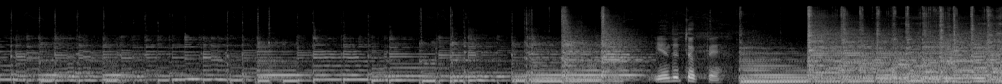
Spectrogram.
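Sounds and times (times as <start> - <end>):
electric dombra strummed rapidly: 0.0 - 6.5, 7.4 - 10.0.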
